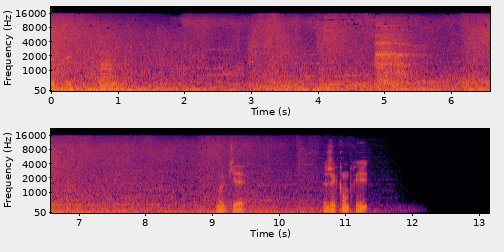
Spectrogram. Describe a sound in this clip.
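Heavy blows crash and rumble in a fierce fight.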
